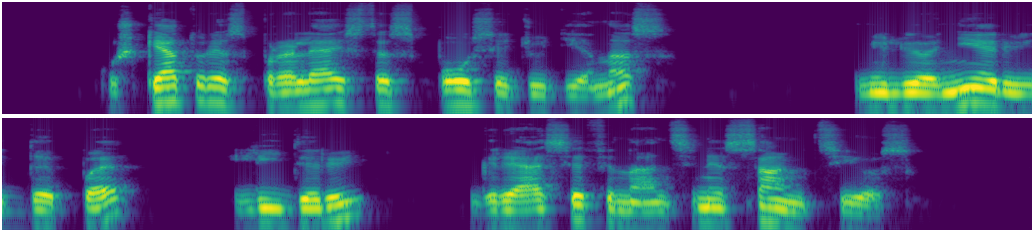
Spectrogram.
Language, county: Lithuanian, Šiauliai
